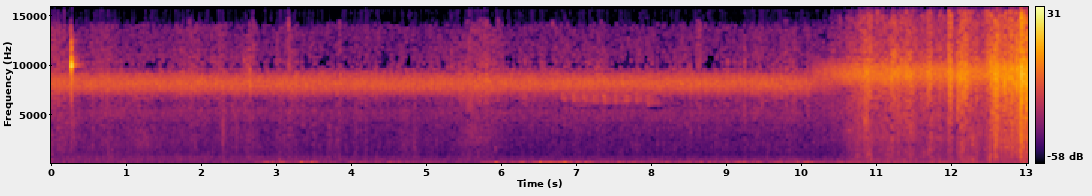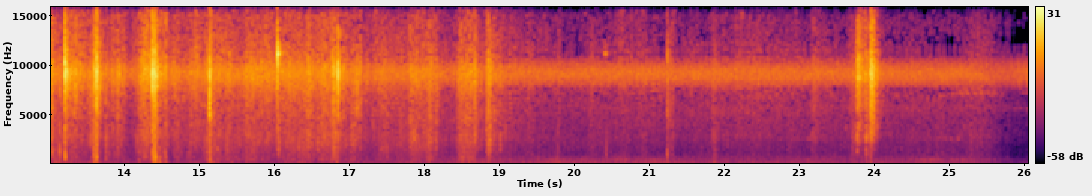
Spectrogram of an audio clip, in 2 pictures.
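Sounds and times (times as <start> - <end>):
rustling and clicking handling noises: 10.6 - 24.2.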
